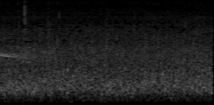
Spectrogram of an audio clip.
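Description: A river flowing below a hill in a forest, a steady broadband rush of water, continuous and moderately close with no voices.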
